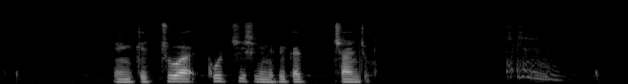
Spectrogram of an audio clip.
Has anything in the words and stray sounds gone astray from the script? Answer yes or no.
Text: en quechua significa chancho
yes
